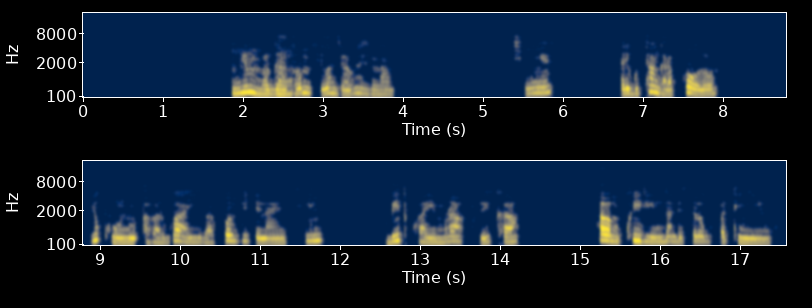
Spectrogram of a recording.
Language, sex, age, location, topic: Kinyarwanda, female, 18-24, Kigali, health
